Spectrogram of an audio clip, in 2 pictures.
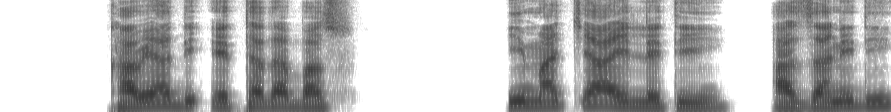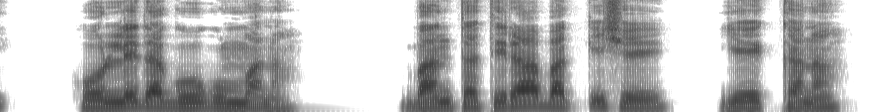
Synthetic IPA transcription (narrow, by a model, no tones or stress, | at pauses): kɐwɛjad̪ɪʔɛt̪ːɐd̪ɐbɐs | ʔɪmɐt͡ʃʼːɐːjlːɛt̪ɪ | ʔɐzːɐnɪd̪ɪ | holːɪd̪ɐɡuːɡʊmːɐnɐ̰ | bɐnt̪ːɐt̪ɪɾaːbɐkʼːɪʃɛ | je̞ːkːɐnɐ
